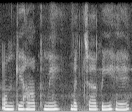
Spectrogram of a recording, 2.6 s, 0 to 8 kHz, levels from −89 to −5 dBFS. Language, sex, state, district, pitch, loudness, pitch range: Hindi, female, Rajasthan, Jaipur, 230 Hz, -15 LUFS, 225-235 Hz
